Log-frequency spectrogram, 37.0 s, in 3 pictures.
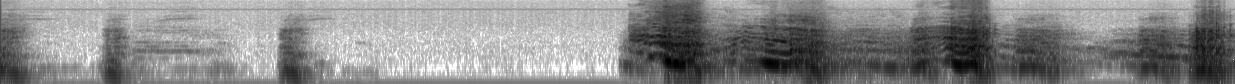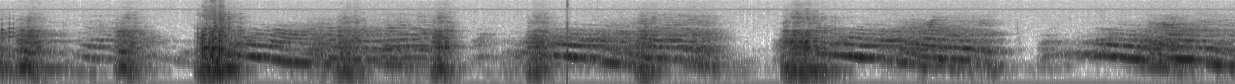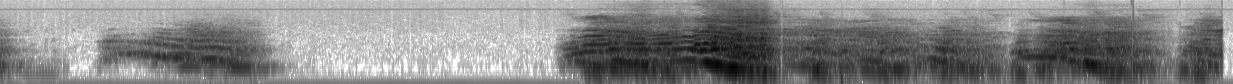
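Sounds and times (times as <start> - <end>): lion roaring: 0.0 - 1.8, 2.8 - 3.3, 6.2 - 25.0, 25.7 - 27.4, 30.3 - 37.0.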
